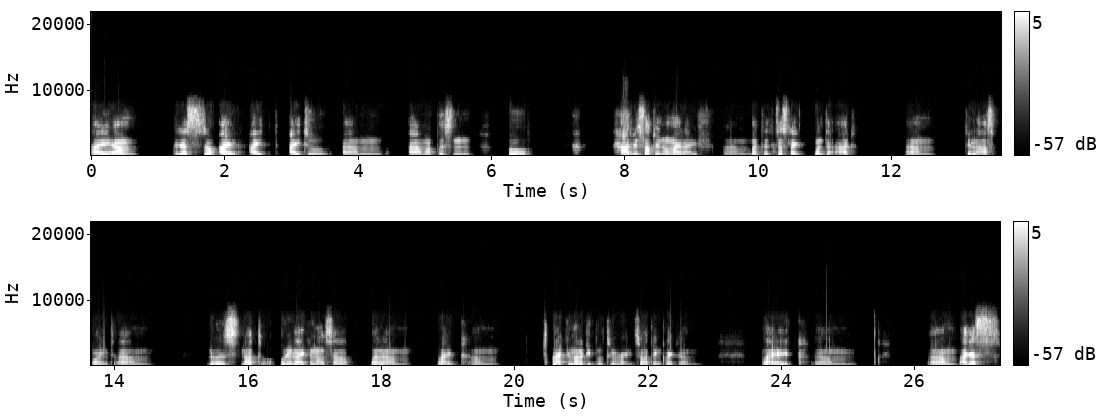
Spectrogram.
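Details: Adult who stutters, taking part in a stuttering support meeting, with repetitions and filled pauses; stuttering.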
